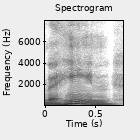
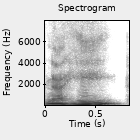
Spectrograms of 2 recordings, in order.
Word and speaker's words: नहीं: is like nasal without, it's not pronounced as a complete. So it's like nahi. And in modern Urdu, it is written without the dot, which is called noon-e-gunna, which means that the noon is not completely pronounced. It's just like a nasal sound, nahi.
